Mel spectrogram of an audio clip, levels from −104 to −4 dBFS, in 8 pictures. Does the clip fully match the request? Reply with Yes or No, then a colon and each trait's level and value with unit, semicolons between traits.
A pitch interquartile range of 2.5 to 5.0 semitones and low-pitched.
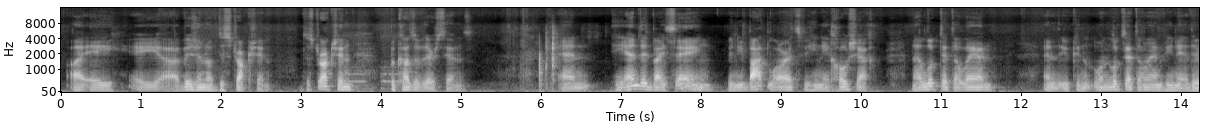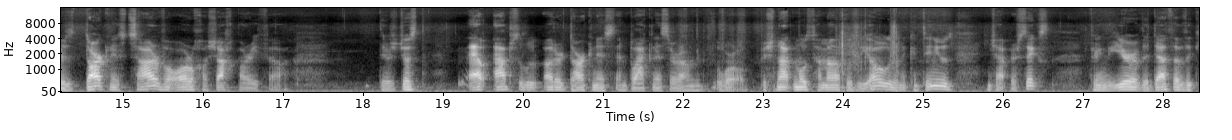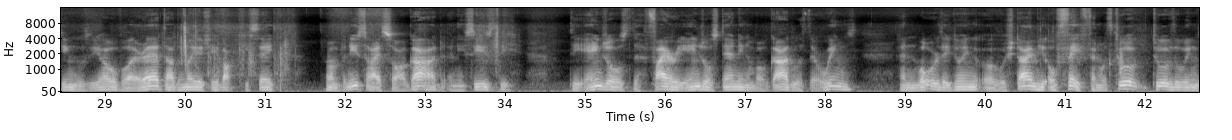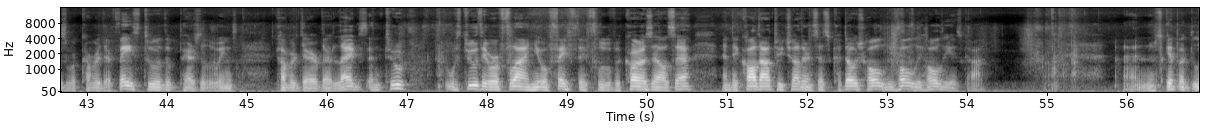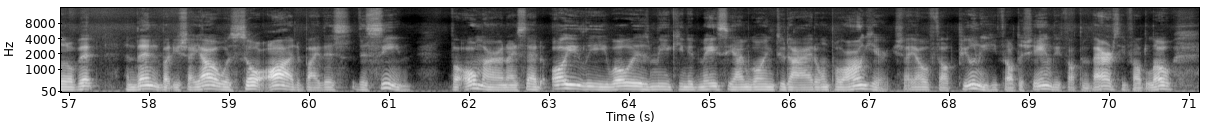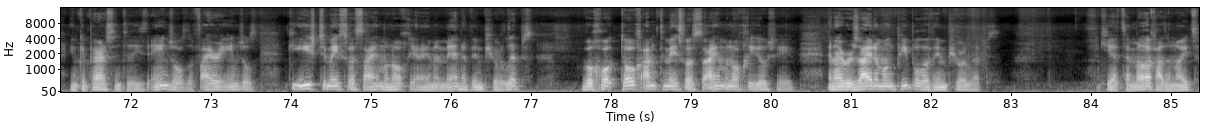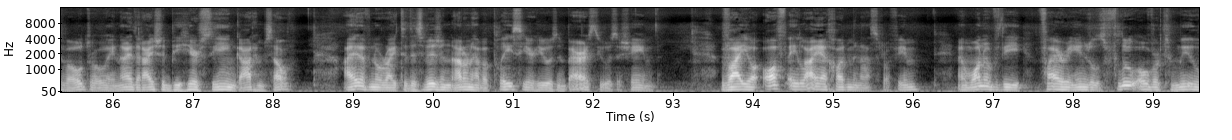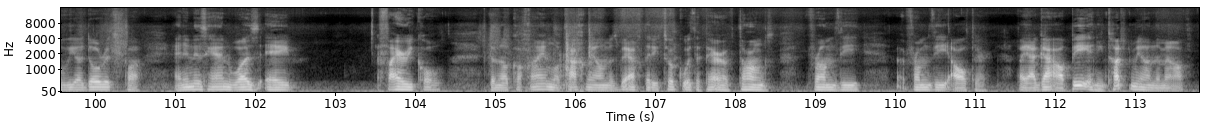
Yes: average, 3.6 semitones; low, 110 Hz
